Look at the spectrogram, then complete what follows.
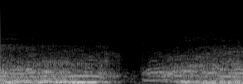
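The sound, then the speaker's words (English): A lighthouse's deep, loud foghorn blares in a long low droning blast, breaks off for a brief moment, then sounds again with the same heavy, rumbling tone. No one speaks. “Who meddles with our foghorn?”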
